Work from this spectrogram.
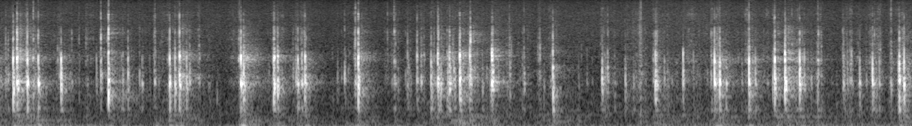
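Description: Both hands type with their fingertips on a black mechanical gaming keyboard with plastic keycaps. The result is a rapid, uneven stream of sharp, clicky keystrokes in quick bursts with brief pauses between them. Each stroke has a bright, hollow plastic clack centered in the upper mids, almost no low end, and a very short decay.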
